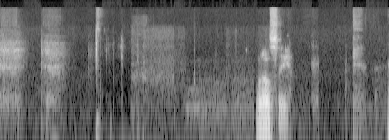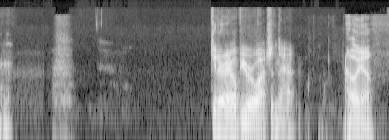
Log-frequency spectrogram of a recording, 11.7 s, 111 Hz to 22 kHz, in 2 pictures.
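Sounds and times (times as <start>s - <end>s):
speech: 3.8s - 4.4s, 9.0s - 10.4s, 11.0s - 11.5s
person snorting beer foam up the nose: 5.3s - 7.0s.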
